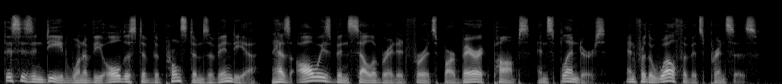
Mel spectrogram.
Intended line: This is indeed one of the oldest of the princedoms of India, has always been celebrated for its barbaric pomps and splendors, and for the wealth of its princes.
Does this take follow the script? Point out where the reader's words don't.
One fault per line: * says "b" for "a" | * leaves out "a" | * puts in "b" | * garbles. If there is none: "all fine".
all fine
